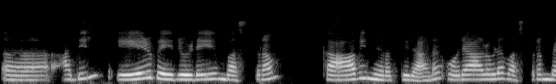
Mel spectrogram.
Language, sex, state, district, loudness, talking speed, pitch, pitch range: Malayalam, female, Kerala, Kozhikode, -15 LUFS, 85 wpm, 225 Hz, 215-245 Hz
